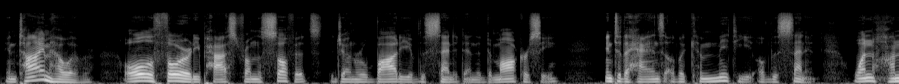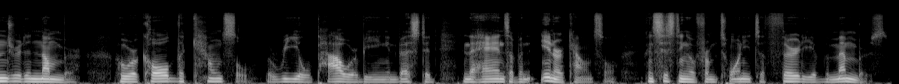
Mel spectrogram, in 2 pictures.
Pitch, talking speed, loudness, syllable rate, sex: 125 Hz, 190 wpm, -21 LUFS, 6.0 syllables/s, male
